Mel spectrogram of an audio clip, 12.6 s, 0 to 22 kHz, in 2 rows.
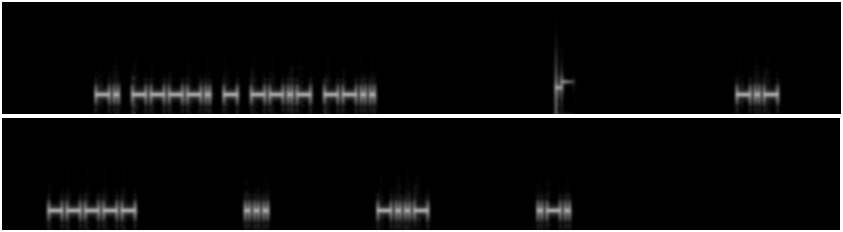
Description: Morse code, heard as a keyed tone, about 36 wpm, spaced as for 15 wpm, 700 Hz. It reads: N9TQZ K0SXR
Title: USA Call Signs - 5 Characters - 8x Character Spacing - 35wpm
